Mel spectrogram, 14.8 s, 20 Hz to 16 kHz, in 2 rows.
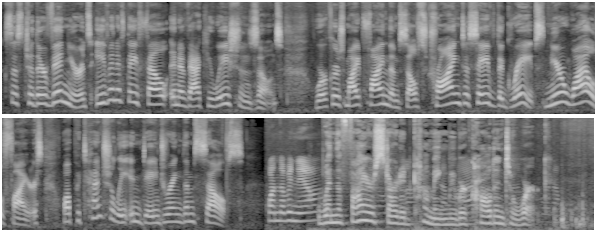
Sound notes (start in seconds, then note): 11.0 through translator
